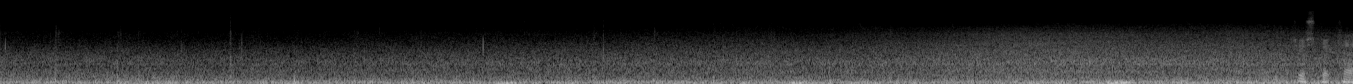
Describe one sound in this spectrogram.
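Wind blows hard against the microphone outdoors.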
